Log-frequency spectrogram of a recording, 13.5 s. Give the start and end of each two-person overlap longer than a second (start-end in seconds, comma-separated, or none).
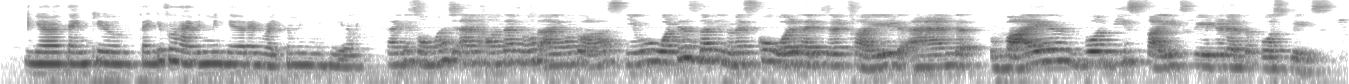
none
